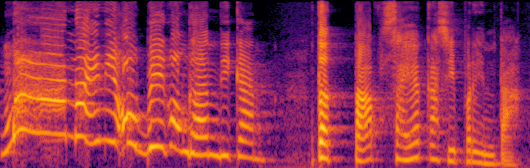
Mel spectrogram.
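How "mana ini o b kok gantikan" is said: high, demanding shout; mock outraged call in a raised pitch; imitated yell. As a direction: yell bossily for the cleaner. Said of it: "Tidak teriak".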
